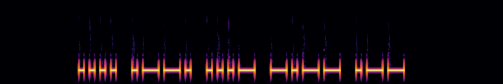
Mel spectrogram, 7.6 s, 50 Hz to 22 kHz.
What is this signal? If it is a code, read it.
Morse code, heard as a keyed tone, about 15 wpm, 700 Hz. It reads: HPVYW
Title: Code Groups - 5 Letters - 15wpm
